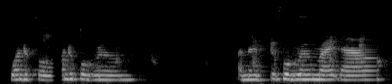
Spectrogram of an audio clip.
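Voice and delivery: a hint of Trump bragging about the room; Trump impression. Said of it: "Are you ready for my Trump impression?".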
